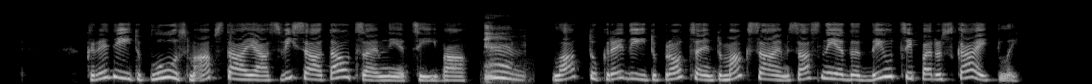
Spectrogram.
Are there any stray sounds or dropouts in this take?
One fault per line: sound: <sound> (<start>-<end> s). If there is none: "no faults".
sound: throat clearing (4.8-5.3 s)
